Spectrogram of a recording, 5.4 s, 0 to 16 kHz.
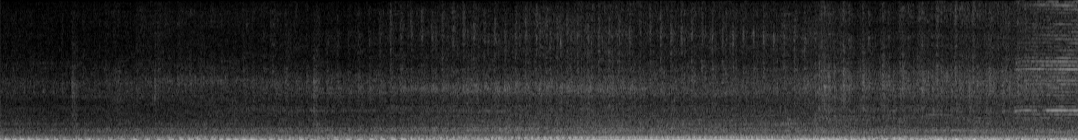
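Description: TVS Raider 125's single-cylinder engine running as the motorcycle rides at low speed, with wind rumble on the helmet microphone. The engine note rises for a couple of seconds midway.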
